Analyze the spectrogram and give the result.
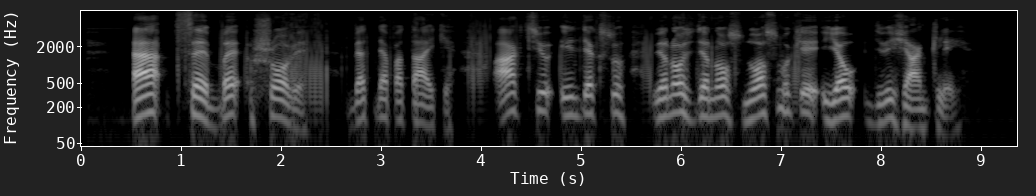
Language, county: Lithuanian, Panevėžys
